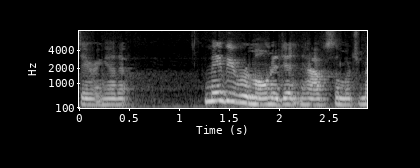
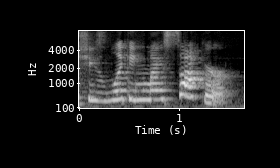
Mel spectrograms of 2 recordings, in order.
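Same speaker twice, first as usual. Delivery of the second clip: put-on much higher, slow tattling boy's voice; loud outraged boy; 10 semitones higher, 4 dB louder than usual. A narrator's reading. Wayne tattling on Ramona to the class, loud outrage. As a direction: wail it like an indignant little boy. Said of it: "interrupted Wayne in a loud voice".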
